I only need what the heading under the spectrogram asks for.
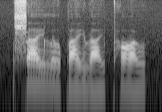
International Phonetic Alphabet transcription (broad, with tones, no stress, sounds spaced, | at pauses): ʂ a˥ ɪ̯ l ɤ˥˩ p a˧˥ ɪ̯ ɻ a˨˩ ɪ̯ pʰ ɑ˥˩ ʊ̯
